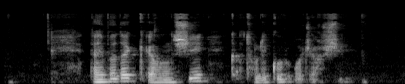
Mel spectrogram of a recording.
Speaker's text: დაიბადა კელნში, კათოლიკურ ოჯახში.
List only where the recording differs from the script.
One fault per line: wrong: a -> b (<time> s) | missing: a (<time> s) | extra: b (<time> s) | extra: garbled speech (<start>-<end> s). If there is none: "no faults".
no faults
